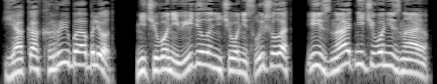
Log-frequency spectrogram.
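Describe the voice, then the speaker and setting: A man voicing a coarse, lewd drunk peasant woman, hoarse from drinking and wheedling. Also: sits high, expressive, moderate pace, a bit bright, no room sound, studio quality, voice pushed up. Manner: wheedling, giggling, rustic.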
